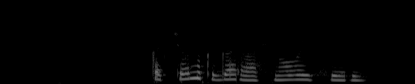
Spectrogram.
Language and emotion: Russian, neutral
